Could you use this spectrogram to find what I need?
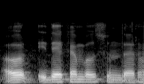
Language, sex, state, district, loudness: Bhojpuri, male, Uttar Pradesh, Gorakhpur, -15 LUFS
